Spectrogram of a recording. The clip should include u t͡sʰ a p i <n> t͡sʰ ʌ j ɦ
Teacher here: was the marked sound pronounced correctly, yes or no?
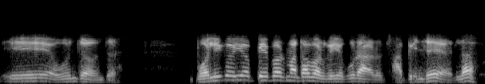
yes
